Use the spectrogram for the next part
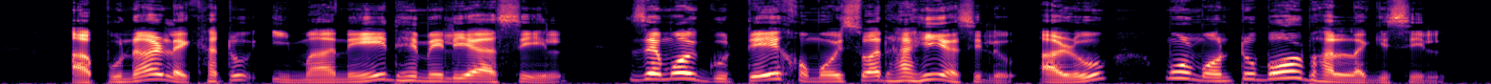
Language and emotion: Assamese, happy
